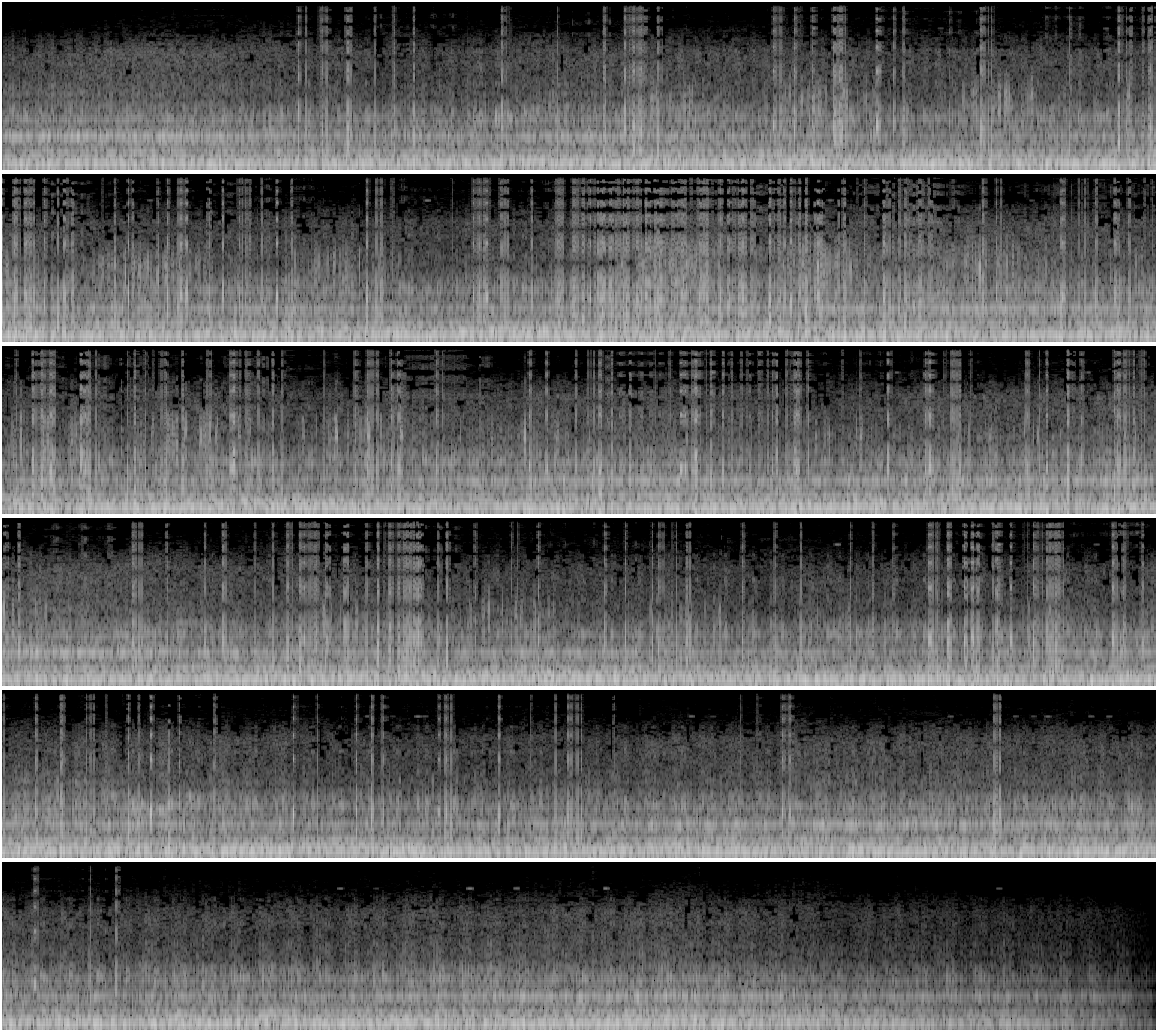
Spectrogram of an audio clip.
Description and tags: Creative Sounddesigns and Soundscapes made of my own Samples.
Sounds were manipulated and combined in very different ways.
Enjoy :)
Bitcrush, Clicks, Drone, FX, Noise, Random, Scifi, Soundeffect, Soundscape, Static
